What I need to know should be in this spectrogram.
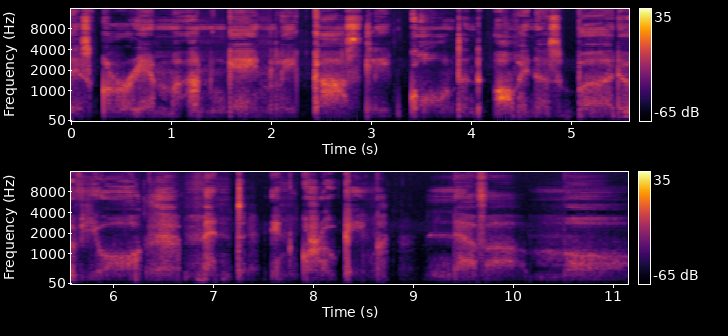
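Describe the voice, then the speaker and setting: A man whispers at a very slow pace. Noticeable background noise runs behind him. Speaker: Satanic chaplain and ASMR creator. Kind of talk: poetry reading, ASMR. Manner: whispered.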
